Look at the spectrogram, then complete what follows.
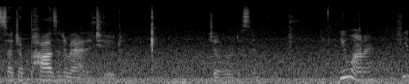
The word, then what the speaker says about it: Rudison: Is that how you say it? Rudison? Yeah. Rudison. You said Rudison. It right.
